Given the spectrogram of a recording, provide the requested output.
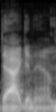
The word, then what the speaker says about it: Dagenham: And you got eaten alive in the comments which is telling you to pronounce it right. And it's called Dagenham, right?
